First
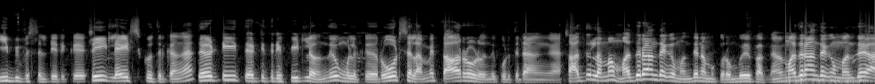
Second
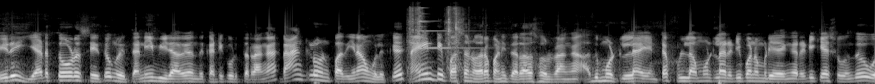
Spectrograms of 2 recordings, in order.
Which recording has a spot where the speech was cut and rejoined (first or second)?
first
